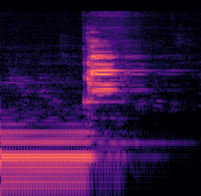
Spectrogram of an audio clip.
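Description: Electric bass guitar chord, several strings sounding together and ringing steadily, then damped about a second in with a short bright string noise, leaving it to die away.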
